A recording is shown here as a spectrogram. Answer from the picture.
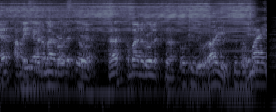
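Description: Indistinct chatter of several men's voices in a small room, over the steady buzz of electric hair clippers. The sound cuts off suddenly at the end.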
